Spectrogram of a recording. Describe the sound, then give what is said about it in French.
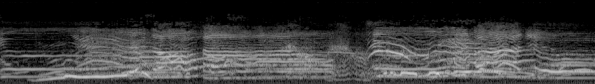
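A chorus of cats caterwauls badly out of tune, with several overlapping wailing, meow-like voices wavering up and down in pitch, loud and continuous across six seconds. “On entendit alors une horrible cacophonie. Aucun chat ne chantait juste.”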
